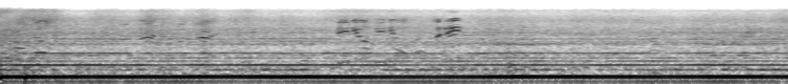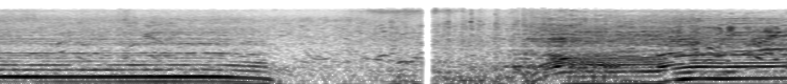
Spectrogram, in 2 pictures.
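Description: Motorboat engine droning loudly and steadily during a short pleasure ride near Baga Beach in Goa, then dropping off as the boat slows and the engine note changes.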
